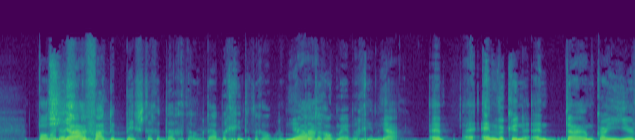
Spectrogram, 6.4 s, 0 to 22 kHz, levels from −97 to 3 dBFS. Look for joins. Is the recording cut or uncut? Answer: uncut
